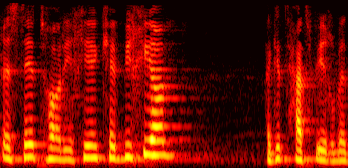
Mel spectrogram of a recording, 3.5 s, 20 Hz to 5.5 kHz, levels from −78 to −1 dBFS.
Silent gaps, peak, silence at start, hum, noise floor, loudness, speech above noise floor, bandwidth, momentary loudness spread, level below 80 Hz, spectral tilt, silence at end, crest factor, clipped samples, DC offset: none; -4 dBFS; 0 s; none; -60 dBFS; -25 LUFS; 35 dB; 5.4 kHz; 10 LU; -68 dBFS; -9.5 dB/octave; 0 s; 20 dB; under 0.1%; under 0.1%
